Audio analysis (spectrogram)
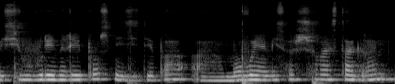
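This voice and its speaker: A woman speaks at a moderate pace in a fairly high pitch with fairly even intonation. There is audible room echo. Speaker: vlogger and mother. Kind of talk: casual vlog address to viewers.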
